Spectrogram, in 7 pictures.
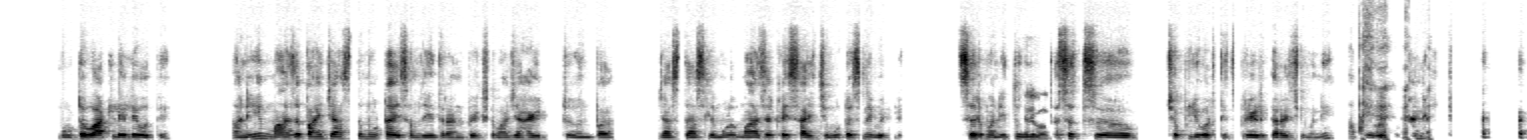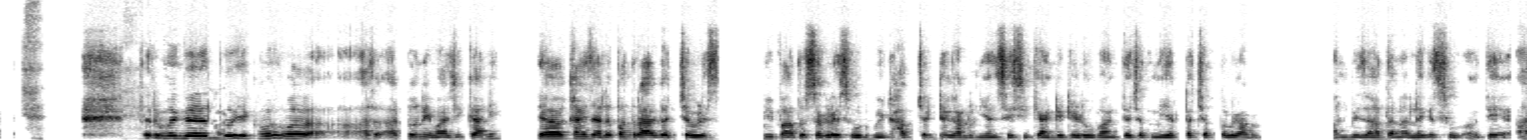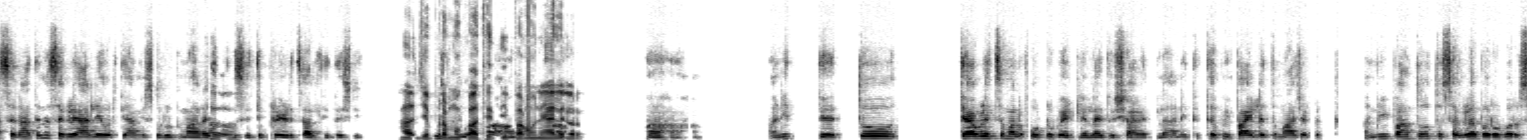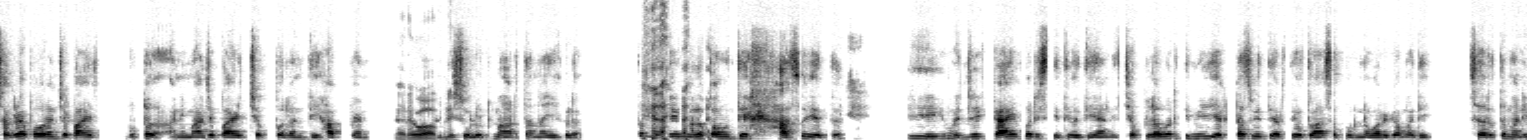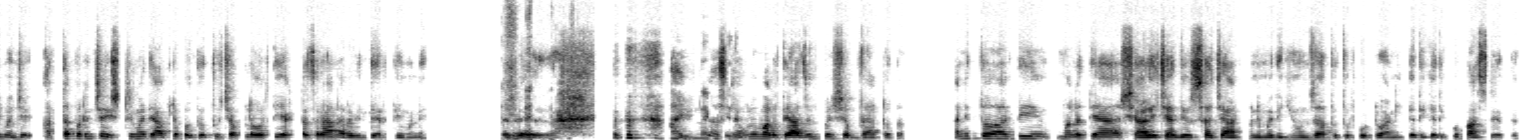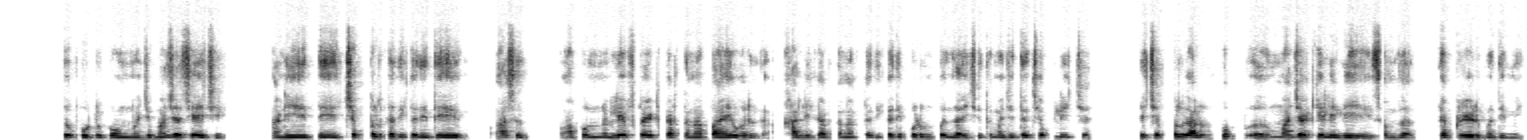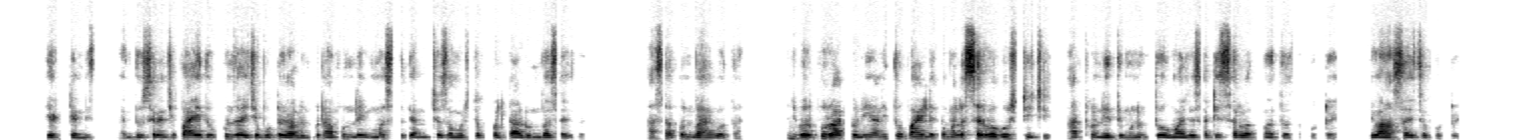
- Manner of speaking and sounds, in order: other background noise; chuckle; laugh; laughing while speaking: "तर मग अ, तो एक"; "आणि" said as "आणिक"; in English: "कॅंडिडेट"; in English: "सॅलुट"; unintelligible speech; in English: "सॅलुट"; laughing while speaking: "हसू"; chuckle; chuckle
- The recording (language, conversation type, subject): Marathi, podcast, तुमच्या कपाटात सर्वात महत्त्वाच्या वस्तू कोणत्या आहेत?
